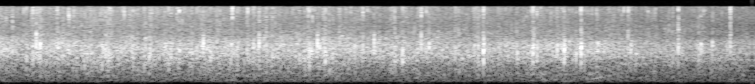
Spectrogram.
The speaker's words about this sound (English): Now you can clap.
